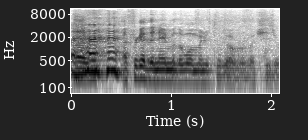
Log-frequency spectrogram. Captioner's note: laughter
